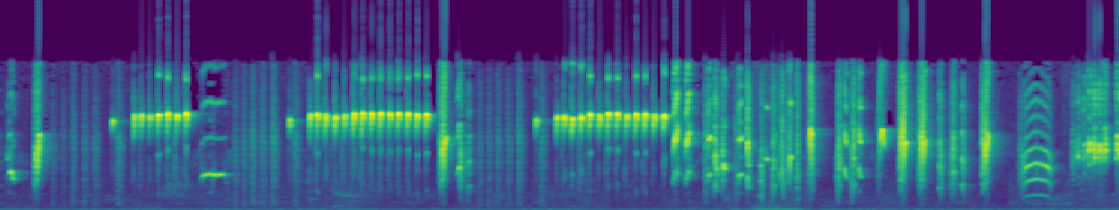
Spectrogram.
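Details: Common iora (konin) in full, energetic song with rapid-fire 'roll tembak' fill, recorded on a smartphone and used as a lure to coax sunbirds into singing; very high, thin notes in fast machine-gun bursts and long buzzy trills, with brief pauses between runs.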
